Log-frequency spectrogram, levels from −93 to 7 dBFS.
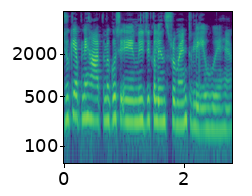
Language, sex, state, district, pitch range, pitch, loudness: Hindi, female, Bihar, East Champaran, 205-235 Hz, 225 Hz, -16 LUFS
